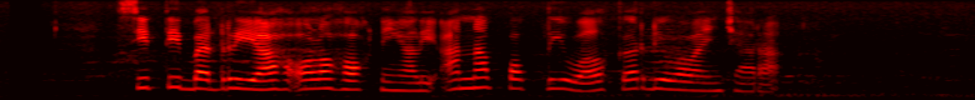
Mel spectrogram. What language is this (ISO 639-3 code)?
sun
